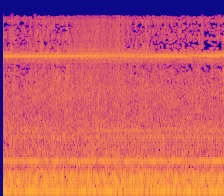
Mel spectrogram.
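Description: Disc-type glass fiber chopping machine running steadily as it chops fiberglass roving fed in from bobbins. The sound is an even machine noise with a low hum and two constant whines, one mid-pitched and one high.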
